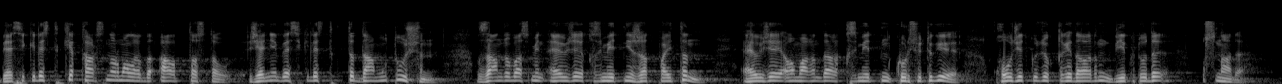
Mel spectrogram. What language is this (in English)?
Kazakh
